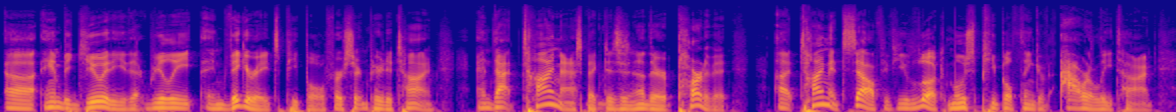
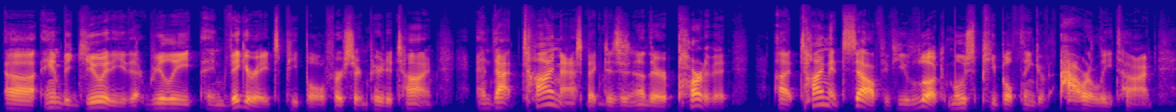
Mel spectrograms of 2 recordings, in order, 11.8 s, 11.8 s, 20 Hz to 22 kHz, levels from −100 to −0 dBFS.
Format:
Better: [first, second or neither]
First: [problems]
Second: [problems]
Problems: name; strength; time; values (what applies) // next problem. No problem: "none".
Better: first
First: none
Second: thin; very; fading below 450 Hz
